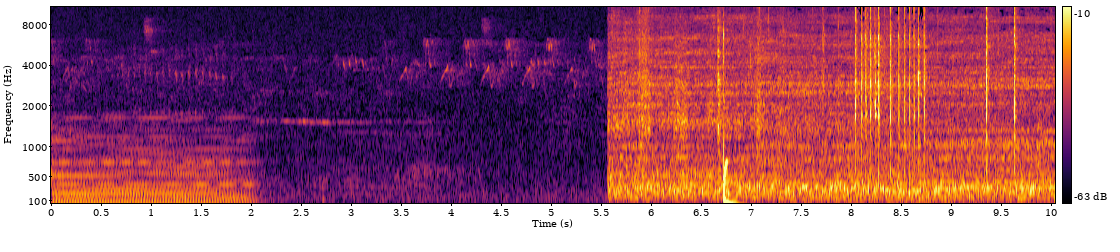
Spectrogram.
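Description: Soft piano music ends about two seconds in, leaving faint bird chirps. From about halfway a portable gas camping stove burns with a steady hiss under a pot, with a sharp knock and a run of light clicks and rustles as the pot is worked at.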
